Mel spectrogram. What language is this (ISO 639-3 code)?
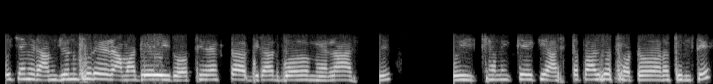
ben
